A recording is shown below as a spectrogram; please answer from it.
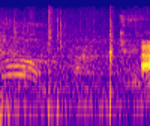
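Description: Men's shouting around two sharp thuds of a soccer ball being kicked, about half a second and a second and a half in; a long shout begins at the very end.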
